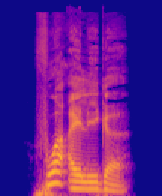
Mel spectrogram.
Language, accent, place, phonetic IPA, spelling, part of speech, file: German, Germany, Berlin, [ˈfoːɐ̯ˌʔaɪ̯lɪɡə], voreilige, adjective, De-voreilige.ogg
- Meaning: inflection of voreilig: 1. strong/mixed nominative/accusative feminine singular 2. strong nominative/accusative plural 3. weak nominative all-gender singular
